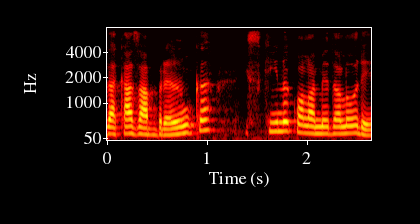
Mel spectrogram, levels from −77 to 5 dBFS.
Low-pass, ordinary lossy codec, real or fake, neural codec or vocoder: 7.2 kHz; none; fake; codec, 16 kHz, 4 kbps, X-Codec, WavLM features, trained on Multilingual LibriSpeech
